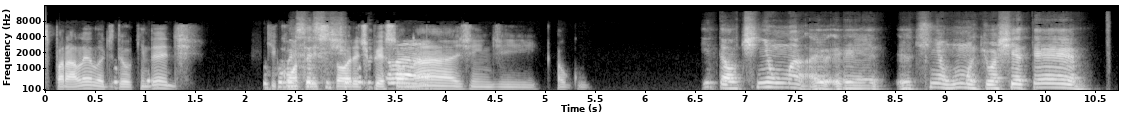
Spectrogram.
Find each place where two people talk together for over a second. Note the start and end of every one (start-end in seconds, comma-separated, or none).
2.2-3.9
